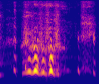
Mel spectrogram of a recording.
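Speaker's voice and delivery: a loud, giddy burst of laughter; excited high laugh. Real, not acted. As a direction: laugh out the emotion. Overwhelmed after the song.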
